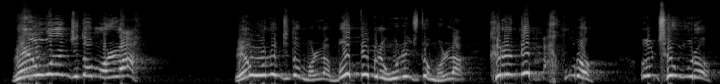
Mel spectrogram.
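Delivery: high, impassioned pulpit cry; full-force preaching. Real, not acted. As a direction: drive each phrase home to the congregation.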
